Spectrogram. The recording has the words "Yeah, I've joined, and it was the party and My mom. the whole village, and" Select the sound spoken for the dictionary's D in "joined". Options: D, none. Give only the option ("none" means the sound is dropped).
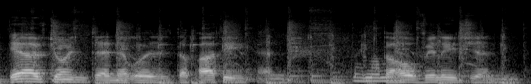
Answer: D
